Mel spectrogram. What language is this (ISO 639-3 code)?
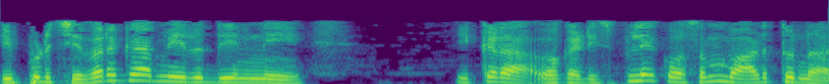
tel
